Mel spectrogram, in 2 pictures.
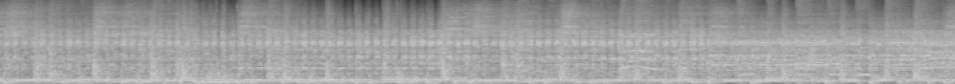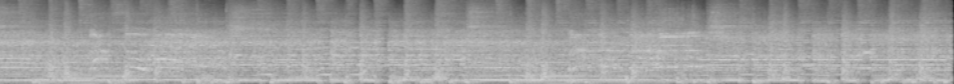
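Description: A live rock band playing loudly and steadily, with electric guitar, electric bass and a drum kit.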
